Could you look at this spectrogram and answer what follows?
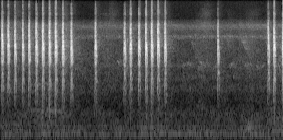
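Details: Eurasian tree sparrow in active 'gacor' song, a rapid tight 'nembak' style for bird training: bursts of sharp, high chirps in quick runs of about ten, then scattered single notes and a short final burst.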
